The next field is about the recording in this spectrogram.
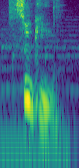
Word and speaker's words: Tsuki: T-S-U-K-I. Tsuki? Suki. – Suki. T-S-U-K-I. Suki, yeah. It's just Suki.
